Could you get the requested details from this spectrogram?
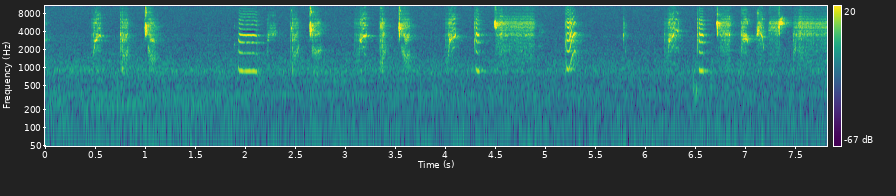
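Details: Free-roaming pet Pacific parrotlet chattering alone when drowsy: a rapid stuttering rattle near two seconds, then a string of crisp chirps, squeaks and whistled blips growing denser toward the end, quiet room hum beneath.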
